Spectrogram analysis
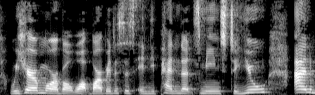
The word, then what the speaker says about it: Barbados: Remember that true Bajans don't live in Barbados, they live in Barbados. Learn this pronunciation.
